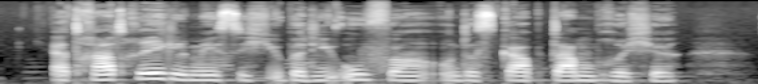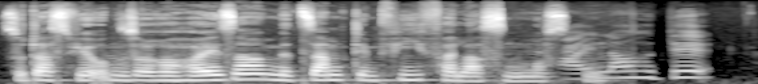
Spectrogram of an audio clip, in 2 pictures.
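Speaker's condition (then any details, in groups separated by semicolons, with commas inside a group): No condition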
